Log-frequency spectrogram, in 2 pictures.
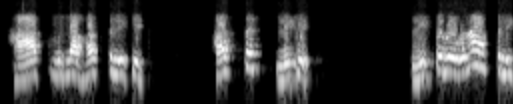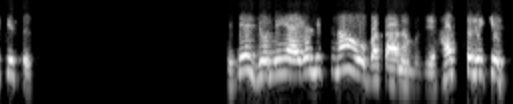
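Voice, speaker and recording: A man teaching a Hindi grammar class, slowly dictating words and repeating each one for students to write. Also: very high voice. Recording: tinny phone-like sound.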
